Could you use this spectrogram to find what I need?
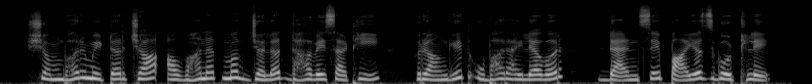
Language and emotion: Marathi, fearful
